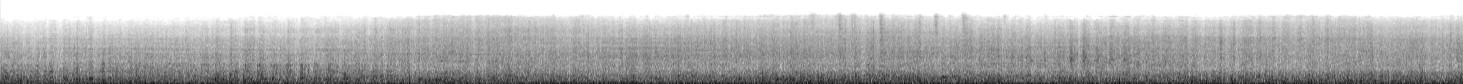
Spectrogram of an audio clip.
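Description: Freight cars of a long freight train rolling past close by: a steady rumble of steel wheels on the rails, with rapid clicks from the wheels on the track, thickest about midway through.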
